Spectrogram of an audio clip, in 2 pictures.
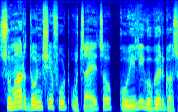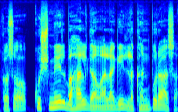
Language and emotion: Goan Konkani, neutral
